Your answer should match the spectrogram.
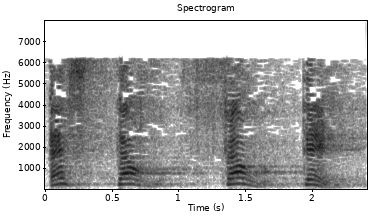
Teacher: ورقق الفه وفخم الراء ورقق التاء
